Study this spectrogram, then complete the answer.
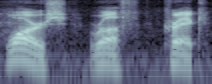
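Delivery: loud, separate words, "Warsh" with an R, "crick" with short i; mimicked regional words. Teasing friend's odd pronunciations, loud mimicry. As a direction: punch each mimicked dialect word on its own. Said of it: "list of words he's gonna say".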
